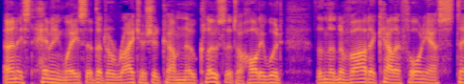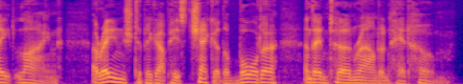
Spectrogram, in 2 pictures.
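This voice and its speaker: A man narrating an audiobook in a measured, wry and precise manner, recorded close in a studio. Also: fairly low pitch, fairly even intonation, no room sound.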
